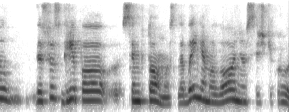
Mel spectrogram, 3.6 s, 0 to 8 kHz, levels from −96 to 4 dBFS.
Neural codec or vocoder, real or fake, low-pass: none; real; 7.2 kHz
